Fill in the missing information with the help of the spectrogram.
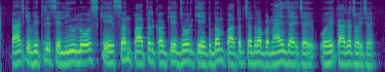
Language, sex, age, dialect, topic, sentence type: Magahi, male, 18-24, Western, agriculture, statement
